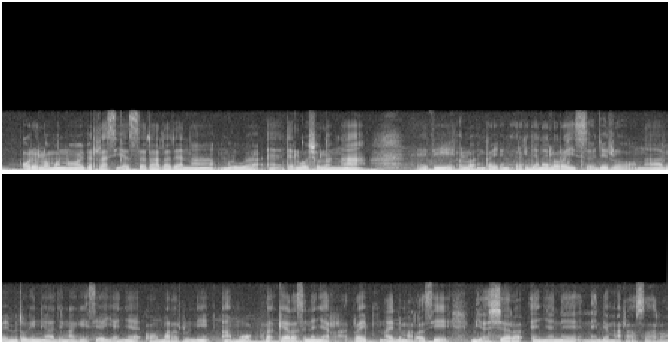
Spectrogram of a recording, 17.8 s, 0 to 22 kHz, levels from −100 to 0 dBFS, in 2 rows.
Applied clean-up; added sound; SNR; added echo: none; none; none; none.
